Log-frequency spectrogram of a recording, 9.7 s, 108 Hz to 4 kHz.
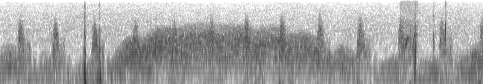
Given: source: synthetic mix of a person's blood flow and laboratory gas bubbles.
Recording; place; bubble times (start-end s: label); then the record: Doppler ultrasound of blood flow; subclavian vein
8.00-8.37 s: bubbles
8.65-8.72 s: bubbles
8.89-8.95 s: bubbles
From the record:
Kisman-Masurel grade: 121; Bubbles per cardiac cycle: 1 to 2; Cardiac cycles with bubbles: 10 to 50%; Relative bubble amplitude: barely perceptible (0.100 to 0.250); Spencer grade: 2 (many but less than half of the cardiac periods contain bubble signals, singularly or in groups); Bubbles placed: anywhere in the cardiac cycle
